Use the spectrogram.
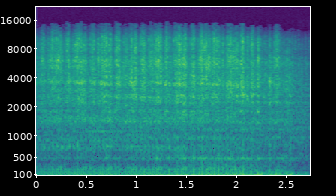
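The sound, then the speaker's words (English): A genuine G-Series Porsche 911 Safari rally car with a flat-six engine passes, its engine rumbling loudly in a steady throaty roar with a deep low growl that swells slightly before easing off at the very end. “Here comes that Safari 911. Oh, that sounds good. That is a genuine G-Series Safari rally car.”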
